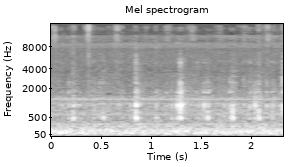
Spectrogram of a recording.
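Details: 44-year-old Jeep Cherokee Chief FSJ (AMC 360) driveshaft u-joint flexed by hand: dry, irregular clicks a few per second; needle bearings worn flat, caused reverse-shift clunk and vibration; being replaced.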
